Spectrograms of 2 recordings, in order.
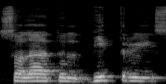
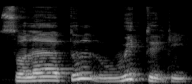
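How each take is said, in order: First: The second word begins with a v sound. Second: The second word begins with a w sound. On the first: The speaker calls it wrong. "সঠিকটা না জানার কারণে" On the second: The speaker calls it right. "ওয়াজের উই উই"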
